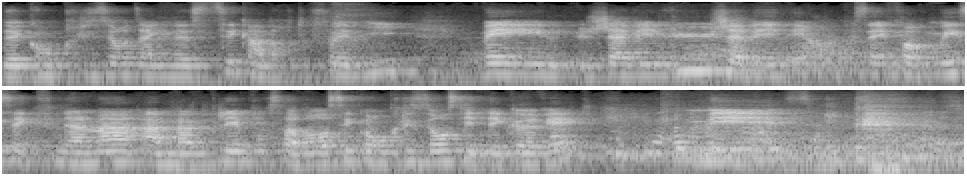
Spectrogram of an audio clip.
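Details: Adult woman; typical speech.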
